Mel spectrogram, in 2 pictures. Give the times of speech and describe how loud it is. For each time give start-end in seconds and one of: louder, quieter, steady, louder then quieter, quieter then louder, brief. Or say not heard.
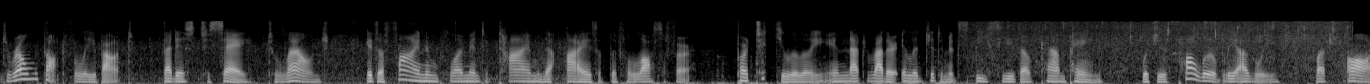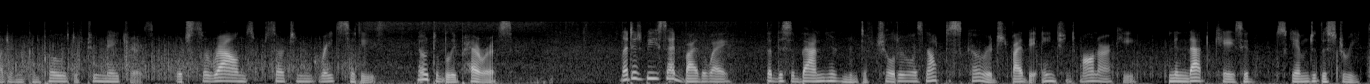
0.0-18.9 steady
19.9-27.3 steady.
